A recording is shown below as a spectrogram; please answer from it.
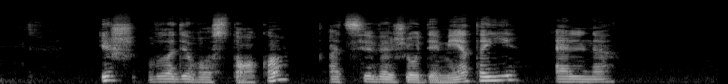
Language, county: Lithuanian, Vilnius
